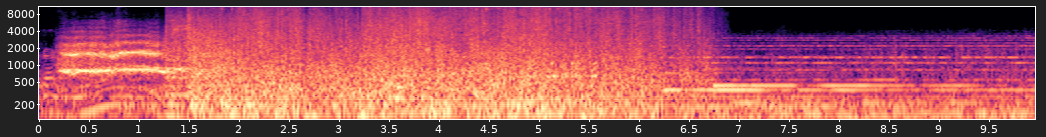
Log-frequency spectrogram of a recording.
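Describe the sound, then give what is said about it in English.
A car revs up and skids with a long, loud tire screech lasting several seconds, then the engine settles into a steady idle hum. No one speaks. “Thanks for taking me out for a drive. Matthew Broderick. Your car is so cool. I love driving it.”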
